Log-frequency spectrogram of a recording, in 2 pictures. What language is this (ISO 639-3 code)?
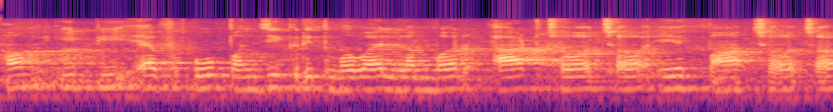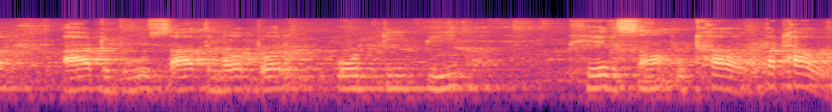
mai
